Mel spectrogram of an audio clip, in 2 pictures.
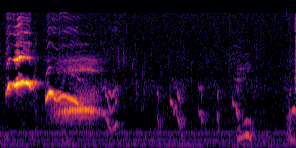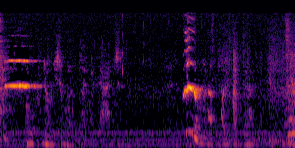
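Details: Labradoodle puppies at feeding time, eating puppy gruel, give high whistled whines: a strong falling squeal opening, a long level whine midway, then another sharp falling cry near the end, with faint shuffling between.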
